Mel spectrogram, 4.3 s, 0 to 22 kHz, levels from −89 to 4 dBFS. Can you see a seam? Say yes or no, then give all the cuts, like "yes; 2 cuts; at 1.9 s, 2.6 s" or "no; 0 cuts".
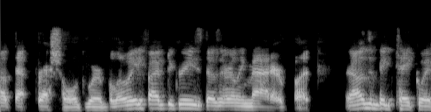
yes; 1 cut; at 3.1 s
